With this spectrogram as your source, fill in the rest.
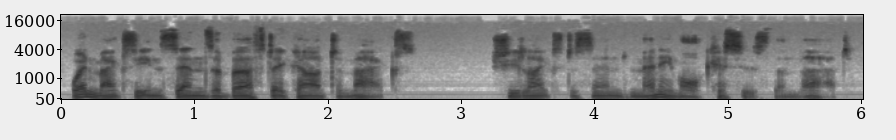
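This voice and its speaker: A man narrating a children's alphabet storybook, gently asking the young listener questions as he goes. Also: low voice, lively intonation, measured pace, creaky, husky.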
